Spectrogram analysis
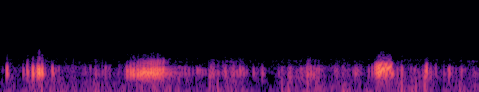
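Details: Stomach rumbling from a half-hour recording: low gurgling and bubbling rumbles with longer swells, bowel sounds.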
